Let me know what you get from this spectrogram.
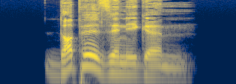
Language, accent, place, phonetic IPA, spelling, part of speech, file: German, Germany, Berlin, [ˈdɔpl̩ˌzɪnɪɡəm], doppelsinnigem, adjective, De-doppelsinnigem.ogg
- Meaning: strong dative masculine/neuter singular of doppelsinnig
